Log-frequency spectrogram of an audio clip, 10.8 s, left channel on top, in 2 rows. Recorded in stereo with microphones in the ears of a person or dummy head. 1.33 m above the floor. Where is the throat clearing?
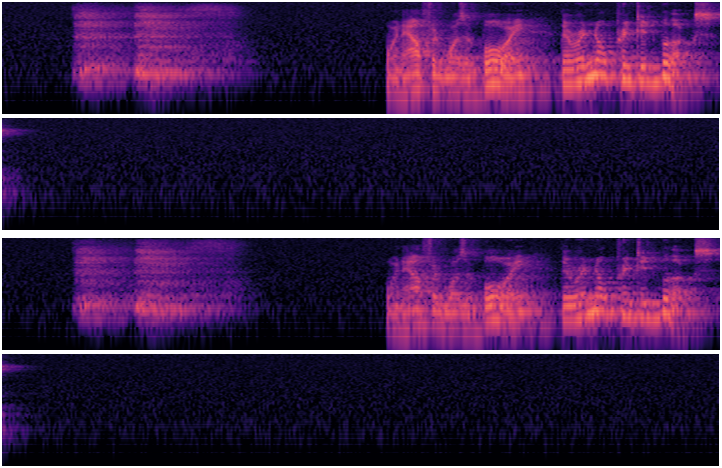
60° left (ahead or behind), 7 m.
